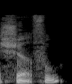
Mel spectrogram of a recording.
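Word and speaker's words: shifu (师父): is sometimes the word shifu, or you have to read it as shifu, or pronounce it as shifu.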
